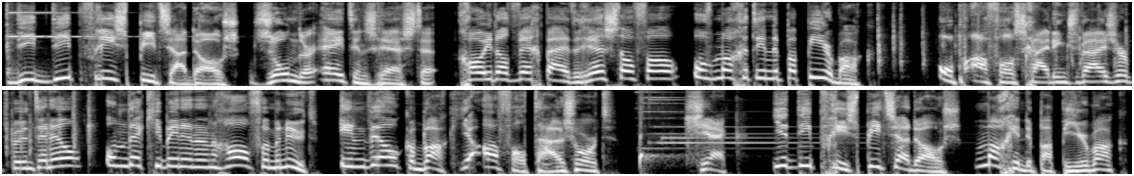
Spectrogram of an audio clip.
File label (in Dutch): Spot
